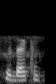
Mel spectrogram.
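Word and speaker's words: Rebeka: Rebeca com K.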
